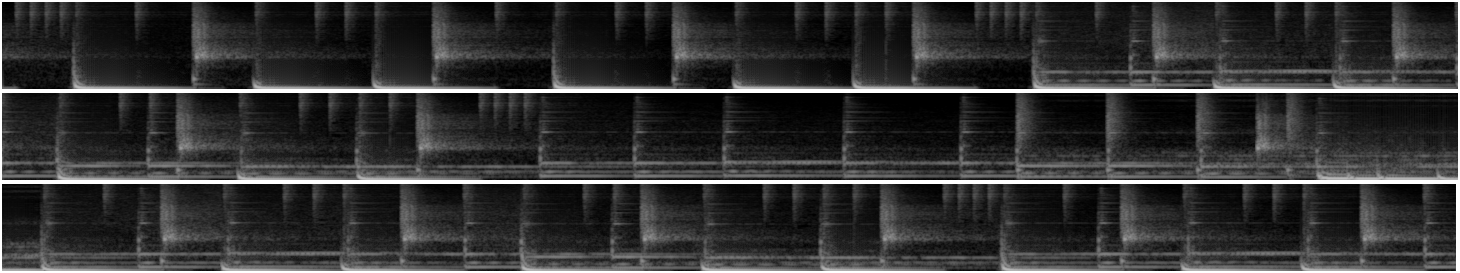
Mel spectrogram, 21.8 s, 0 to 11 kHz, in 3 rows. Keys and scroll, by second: 12.4-14.6 typing, 15.7 Return, 18.5 ., 18.8 3, 19.4 Return.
